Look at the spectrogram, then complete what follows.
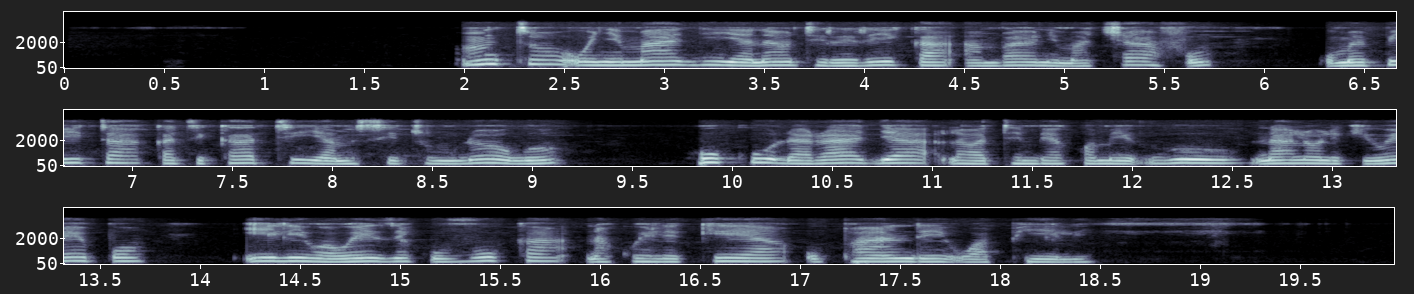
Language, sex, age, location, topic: Swahili, female, 36-49, Dar es Salaam, agriculture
